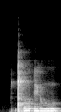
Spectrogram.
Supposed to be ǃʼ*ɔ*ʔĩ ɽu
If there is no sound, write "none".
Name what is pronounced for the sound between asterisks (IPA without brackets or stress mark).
o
